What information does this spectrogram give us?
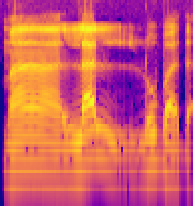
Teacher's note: langsung seolah langsung menjadi tasydid ya, tidak ada nun sukun lagi di situ ya. Nah, makanya idgham itu biasanya sebagaimana dilihat di mushaf itu entah dia yang bentuknya nun sukun ataupun yang tanwin, biasanya huruf berikutnya itu langsung bertasydid.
